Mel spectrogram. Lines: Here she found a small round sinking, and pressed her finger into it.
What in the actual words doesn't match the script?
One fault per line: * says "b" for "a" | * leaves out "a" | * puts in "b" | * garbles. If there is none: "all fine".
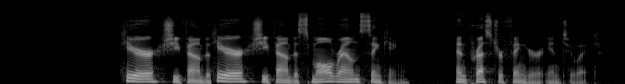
* puts in "here she found"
